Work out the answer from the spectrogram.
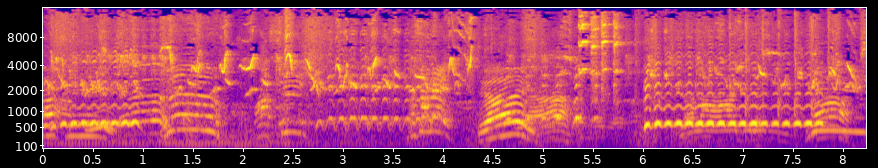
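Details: Green leafbird, a best-in-class winner at a songbird contest in Malinau, North Kalimantan, gives loud, varied whistled phrases rising and falling in quick succession, among competing songbirds, applause and voices.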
